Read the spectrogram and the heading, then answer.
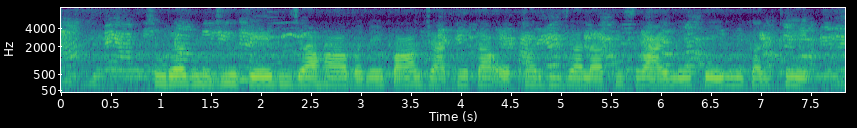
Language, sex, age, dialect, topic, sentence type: Chhattisgarhi, female, 25-30, Western/Budati/Khatahi, agriculture, statement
